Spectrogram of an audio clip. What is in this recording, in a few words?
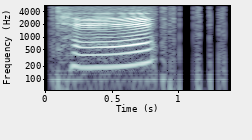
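"toe5", Cantonese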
